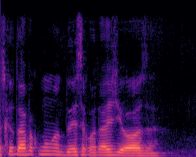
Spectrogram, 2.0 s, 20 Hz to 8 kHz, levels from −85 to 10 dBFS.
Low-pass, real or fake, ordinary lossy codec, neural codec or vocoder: 7.2 kHz; fake; none; vocoder, 44.1 kHz, 128 mel bands every 256 samples, BigVGAN v2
